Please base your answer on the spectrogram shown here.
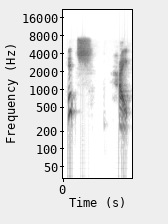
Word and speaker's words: hitchhiked: hitchhiked I hitchhiked and this is a compound noun so first syllable stress remember when we have compound nouns we always stress the first syllable hitchhiked um and that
